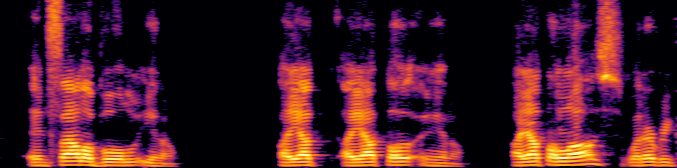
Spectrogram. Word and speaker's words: ayatollah: about the ayatollah khomeini the way you're pronouncing english because you know we english people we butcher every language it's ayat allah meaning sign miracle of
